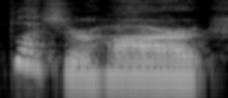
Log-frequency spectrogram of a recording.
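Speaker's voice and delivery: slow, stretched Bless your heart; drawn-out Southern put-down. Shown as a demonstration. Host explains the Southern curse, stretching the phrase slowly. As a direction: draw it out slowly like a sweet insult. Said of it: "it is the Southern way of cursing you".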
